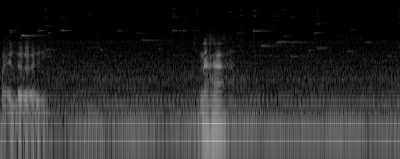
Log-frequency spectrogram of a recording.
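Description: A steady low hum with brief high ringing tones here and there, like chimes, behind two short spoken phrases.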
